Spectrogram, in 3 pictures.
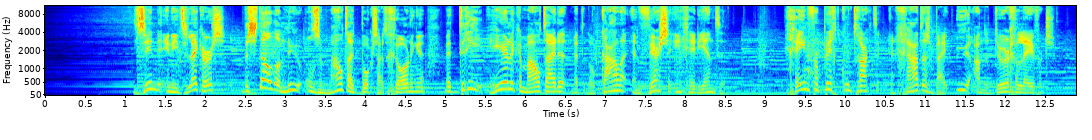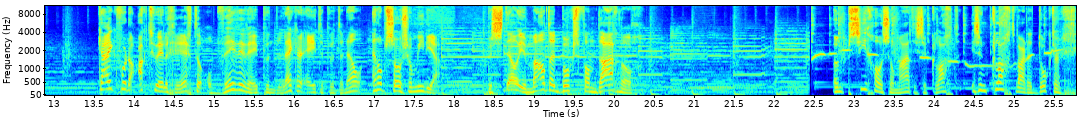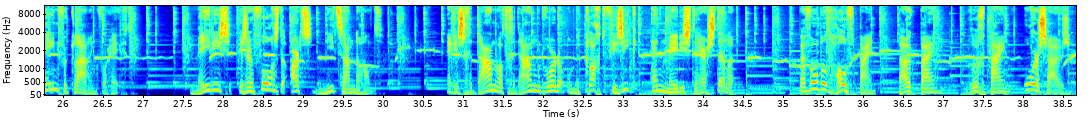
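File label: Dutch, male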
